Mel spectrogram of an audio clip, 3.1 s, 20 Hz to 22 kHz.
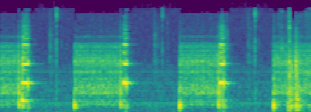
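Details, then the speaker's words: RCI 2980WX radio on stock hand mic, with the Echo Max unhooked, gives a sharp pop with a short tone about once a second each time the mic is keyed; cause unknown. "whenever i key the mic it makes a noise"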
